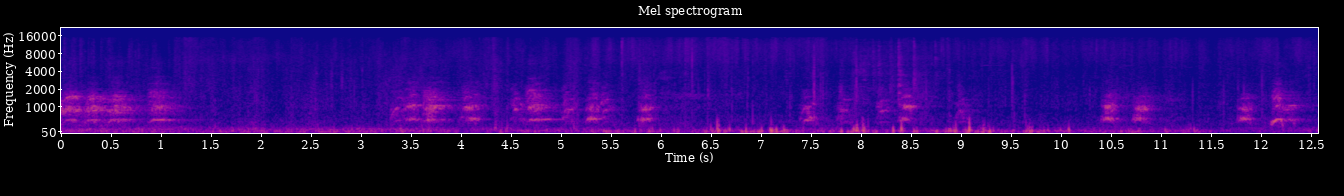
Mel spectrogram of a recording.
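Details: Sheep guard dogs bark from behind a fence on a farm while a herding dog works bulls between the barns. The barks come in rapid runs of harmonic yelps, with short pauses between bursts, over low rumbling ground noise and a man's commands.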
